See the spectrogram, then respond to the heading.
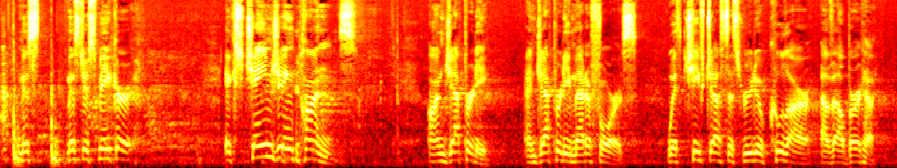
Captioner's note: some Laughter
